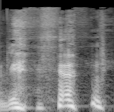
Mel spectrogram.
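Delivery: caught-out giggle; embarrassed laugh. Real, not acted. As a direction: break off into a laugh. Laughs at the teasing question.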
